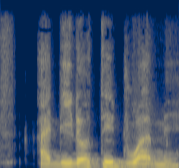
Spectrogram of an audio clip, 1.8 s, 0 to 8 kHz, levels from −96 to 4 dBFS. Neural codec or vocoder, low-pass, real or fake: none; 7.2 kHz; real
